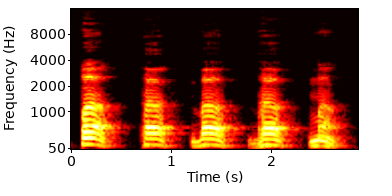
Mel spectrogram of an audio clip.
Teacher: बिना ओष्ठ मिलाए ये व्यंजन उच्चरित नहीं हो सकते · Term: पवर्ग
